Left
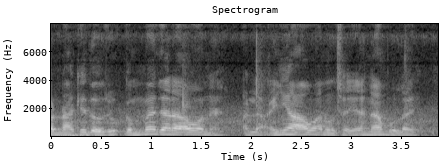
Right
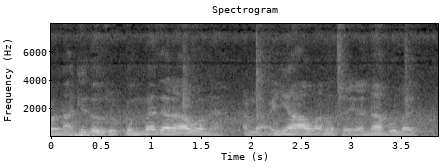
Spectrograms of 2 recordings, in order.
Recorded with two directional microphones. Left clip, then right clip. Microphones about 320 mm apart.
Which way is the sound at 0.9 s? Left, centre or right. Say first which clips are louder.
Even; centre.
